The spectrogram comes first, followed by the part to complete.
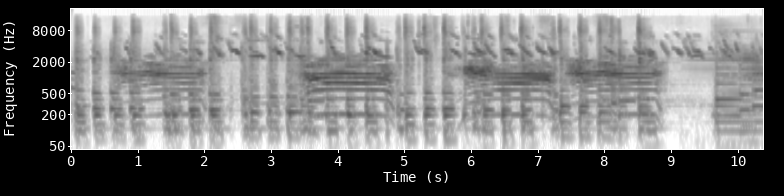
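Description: Cattle mooing: four long, drawn-out moos one after another, each about a second and a half, over background music with a plucked-string beat.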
